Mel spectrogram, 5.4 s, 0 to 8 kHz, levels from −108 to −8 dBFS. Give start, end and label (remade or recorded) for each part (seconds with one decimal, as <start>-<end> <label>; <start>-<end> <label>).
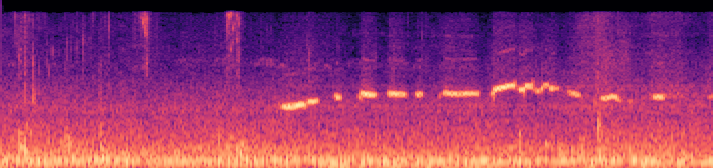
0.0-2.0 recorded; 2.0-5.4 remade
